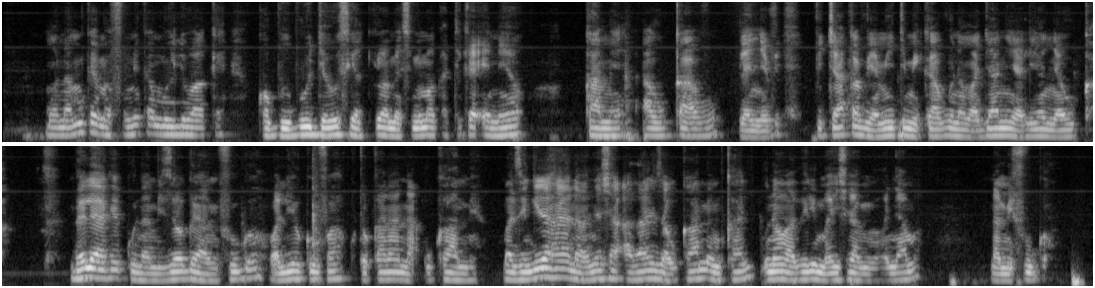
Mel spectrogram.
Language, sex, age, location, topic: Swahili, male, 25-35, Kisii, health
